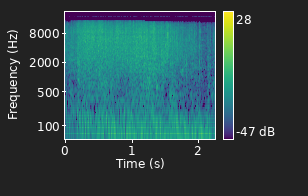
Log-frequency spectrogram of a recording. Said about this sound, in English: The dynamite explodes, and they all go back to inspect the damage.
